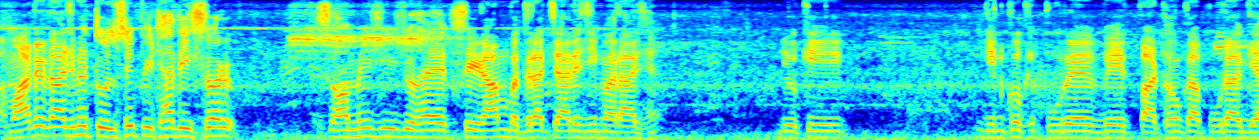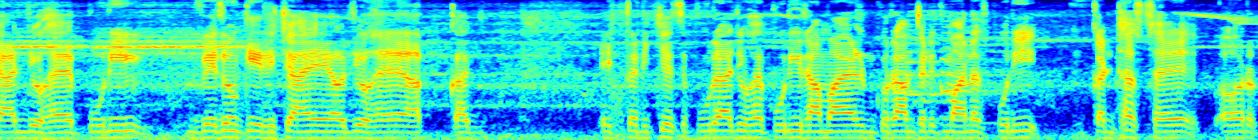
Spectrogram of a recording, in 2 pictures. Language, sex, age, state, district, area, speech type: Hindi, male, 45-60, Uttar Pradesh, Mirzapur, urban, spontaneous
